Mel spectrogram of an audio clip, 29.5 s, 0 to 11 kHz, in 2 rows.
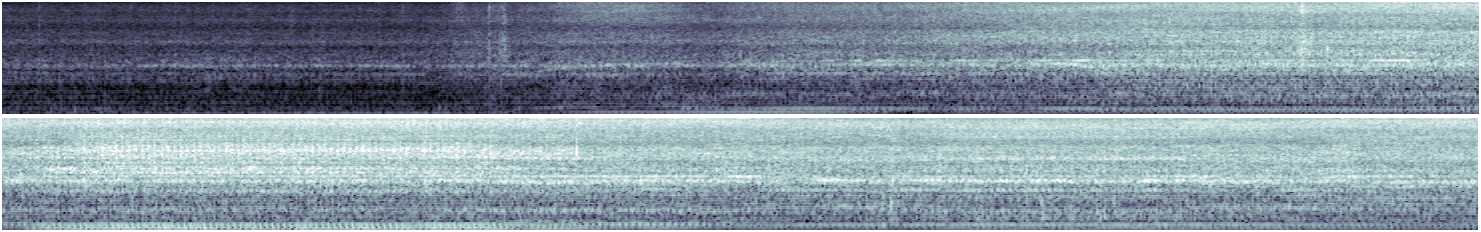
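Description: BMW M43B19 1.9-litre four-cylinder petrol engine idling steadily at about 1000 rpm. It is first heard faintly from inside the car, then louder and closer as the microphone moves into the open engine bay.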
